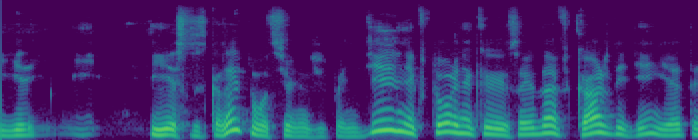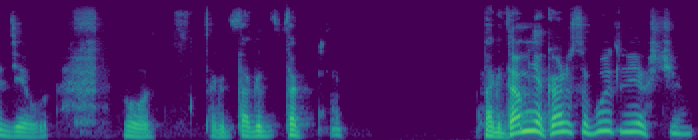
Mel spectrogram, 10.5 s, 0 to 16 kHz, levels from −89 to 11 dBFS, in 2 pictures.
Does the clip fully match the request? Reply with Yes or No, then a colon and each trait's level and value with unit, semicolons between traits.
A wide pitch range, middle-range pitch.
Yes: wide, 8.3 semitones; medium, 160 Hz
